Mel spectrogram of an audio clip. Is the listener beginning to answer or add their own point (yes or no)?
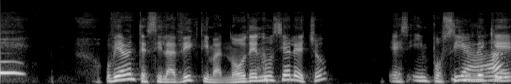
no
